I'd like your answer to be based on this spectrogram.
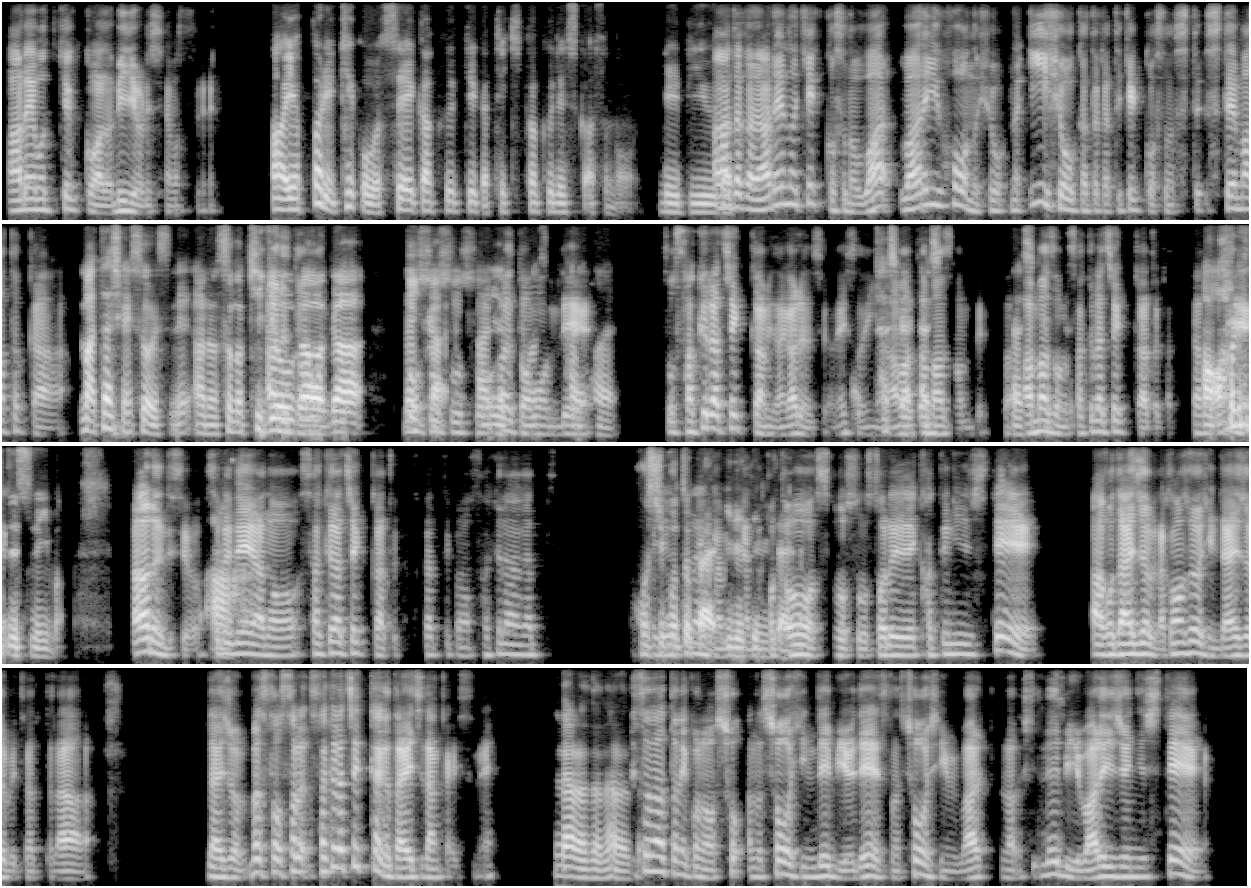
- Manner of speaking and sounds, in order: laughing while speaking: "あるんですね"; other background noise
- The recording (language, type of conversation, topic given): Japanese, podcast, ネットショッピングで経験した失敗談はありますか？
